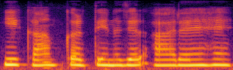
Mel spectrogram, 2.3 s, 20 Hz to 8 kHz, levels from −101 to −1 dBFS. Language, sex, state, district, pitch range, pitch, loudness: Hindi, female, Bihar, Kaimur, 235-245 Hz, 235 Hz, -13 LUFS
